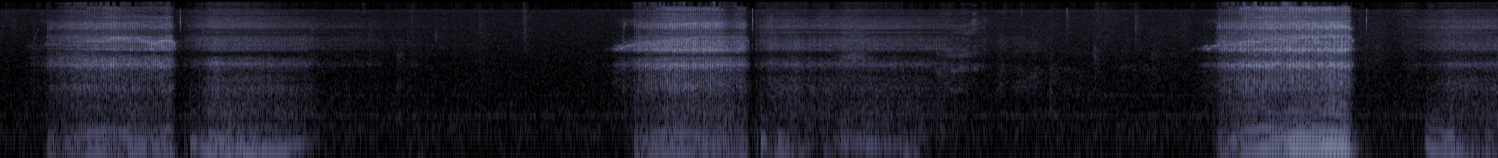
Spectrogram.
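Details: Loud, rough, rattling snores with each breath, about four breaths a minute, separated by quiet pauses; snoring.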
